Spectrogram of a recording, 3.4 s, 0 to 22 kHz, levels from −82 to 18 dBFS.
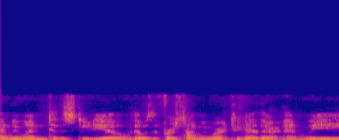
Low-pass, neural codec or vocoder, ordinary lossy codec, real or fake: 7.2 kHz; none; MP3, 48 kbps; real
